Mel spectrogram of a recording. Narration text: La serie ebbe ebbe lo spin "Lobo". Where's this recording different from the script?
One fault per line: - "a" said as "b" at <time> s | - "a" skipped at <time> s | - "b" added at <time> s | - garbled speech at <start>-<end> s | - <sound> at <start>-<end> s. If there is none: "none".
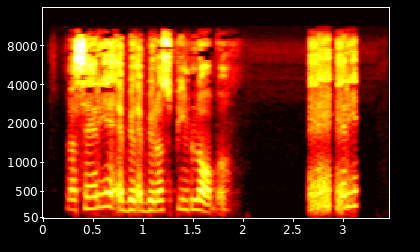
- laugh at 2.7-3.1 s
